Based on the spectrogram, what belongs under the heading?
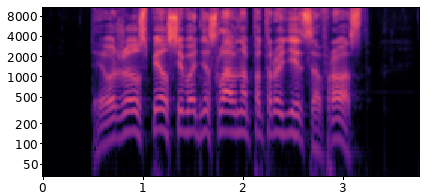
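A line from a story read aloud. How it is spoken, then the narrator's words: Shouted. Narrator (Russian): крикнул десятник стражи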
